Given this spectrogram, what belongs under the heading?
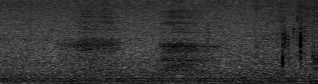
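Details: Normal breath sounds heard by stethoscope over the lower lung fields during a pulmonary exam, with the patient's shoulders back, taking full breaths in and out through the mouth.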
